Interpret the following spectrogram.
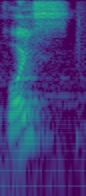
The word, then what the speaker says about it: voice: Li pas prononcer comme voice, li pas gen z là-dedans, li prononcer comme voice. Son C a ba mon son s.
